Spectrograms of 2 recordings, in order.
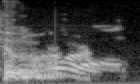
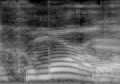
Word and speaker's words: Kimura: But Hannah Kimura? It's Kimura. – Yeah, it's Kimura. – Like a Kimura lock.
